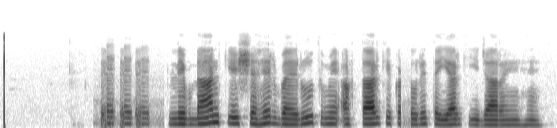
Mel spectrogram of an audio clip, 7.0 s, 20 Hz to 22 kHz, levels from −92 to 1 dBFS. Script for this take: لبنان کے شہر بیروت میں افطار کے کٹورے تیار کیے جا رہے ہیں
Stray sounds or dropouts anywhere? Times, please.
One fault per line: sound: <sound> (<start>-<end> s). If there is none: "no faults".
sound: laugh (1.3-1.9 s)
sound: dropout (5.0-5.1 s)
